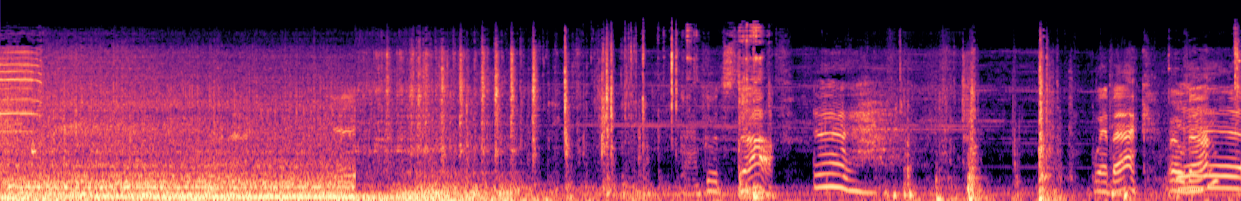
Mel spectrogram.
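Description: A small plane's engine drones loudly, then drops to a quieter rumbling idle.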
